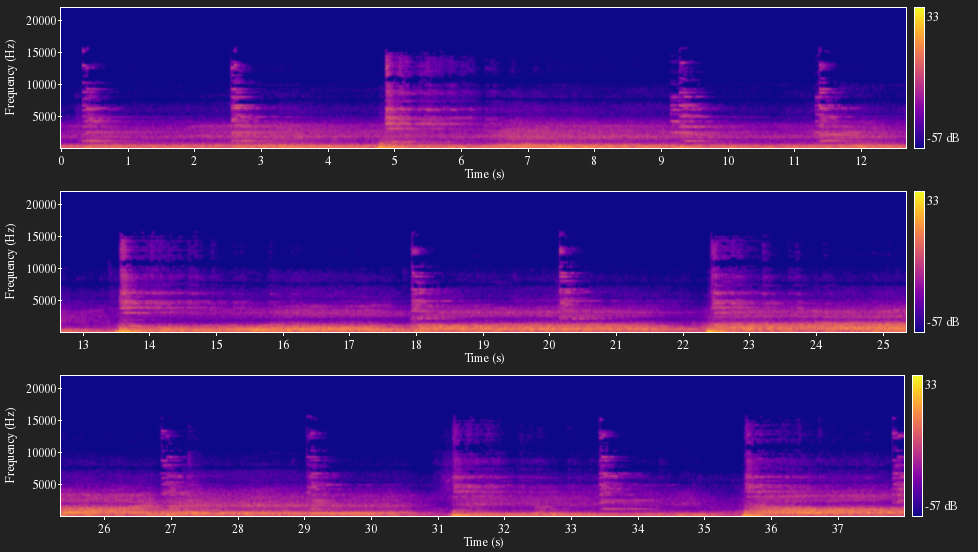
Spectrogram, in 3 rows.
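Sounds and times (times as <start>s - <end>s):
voices chanting liturgy: 0.0s - 38.0s.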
